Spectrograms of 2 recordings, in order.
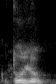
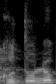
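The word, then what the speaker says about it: Cthulhu: una pronunciación exacta Bueno a mí una vez me regañaron y me dijeron que la k es muda pero bueno a mí me gusta más có suena kutulu que tulu mamadores literarios mira que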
